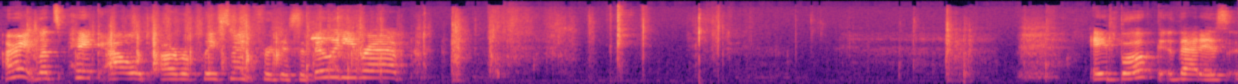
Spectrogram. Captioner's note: shuffling noise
